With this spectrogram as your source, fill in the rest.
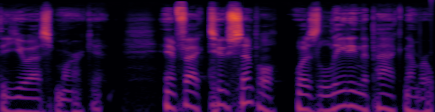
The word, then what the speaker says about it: TuSimple: Too Simple, which is spelled TUSIMPLE.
